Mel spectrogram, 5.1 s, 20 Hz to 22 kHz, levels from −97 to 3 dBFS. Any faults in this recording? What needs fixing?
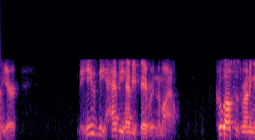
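The speech sounds boxed-in and slightly rough and synthetic throughout, with nothing below about 300 Hz or above 3.7 kHz. This is iLBC codec damage, plainly audible. The codec encodes each short frame independently, which fits 20 ms frames in its 15.2 kbps mode. To prevent it, capture or transmit with a wideband codec instead of narrowband iLBC.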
